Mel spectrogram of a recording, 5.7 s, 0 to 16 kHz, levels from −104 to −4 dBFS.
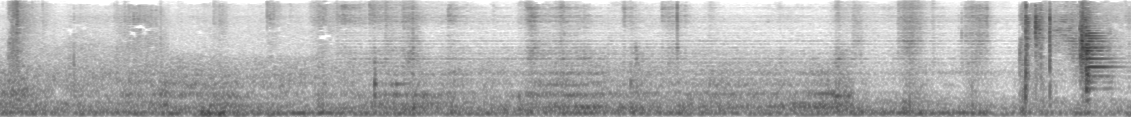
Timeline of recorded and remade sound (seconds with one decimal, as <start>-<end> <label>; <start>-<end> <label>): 0.0-1.7 recorded; 1.7-5.1 remade; 5.1-5.7 recorded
